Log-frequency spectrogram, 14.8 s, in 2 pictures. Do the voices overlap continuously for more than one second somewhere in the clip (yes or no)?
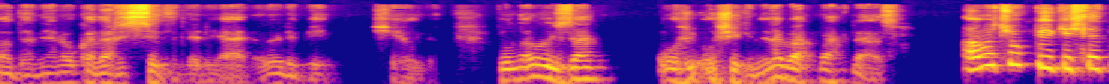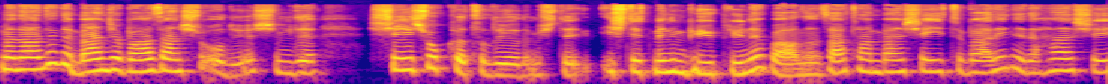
no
